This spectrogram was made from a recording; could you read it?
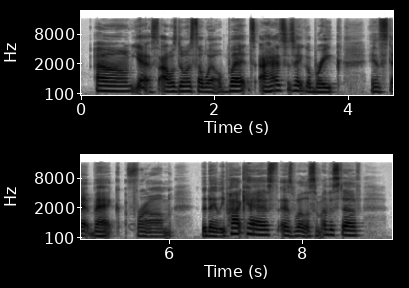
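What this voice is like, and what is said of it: Strained, congested-sounding voice. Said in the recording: “Excuse my voice. ... My allergies are kicking my ass currently.”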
